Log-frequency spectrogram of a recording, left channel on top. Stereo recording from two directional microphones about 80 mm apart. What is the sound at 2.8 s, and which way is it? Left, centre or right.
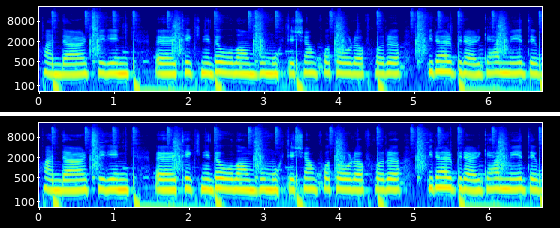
Speech, centre.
